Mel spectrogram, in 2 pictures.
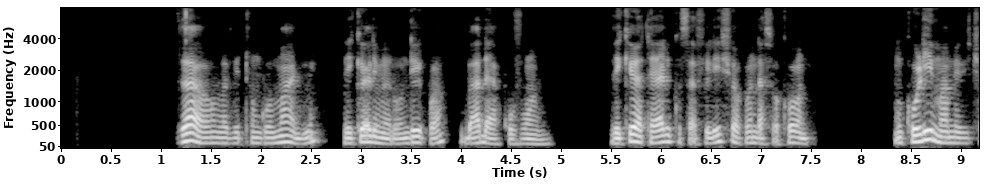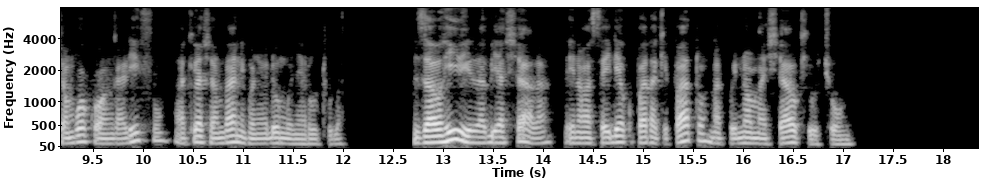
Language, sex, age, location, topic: Swahili, male, 25-35, Dar es Salaam, agriculture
